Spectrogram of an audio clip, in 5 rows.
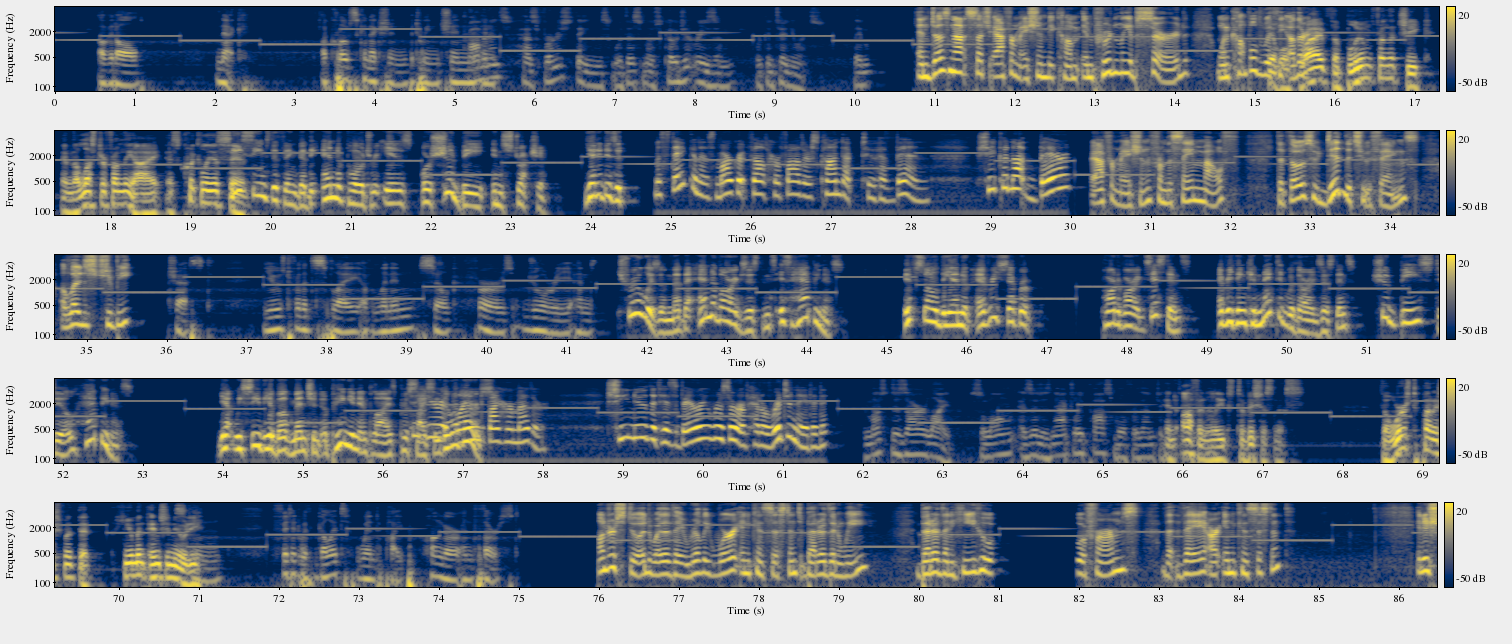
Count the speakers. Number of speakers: six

